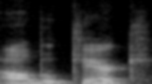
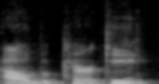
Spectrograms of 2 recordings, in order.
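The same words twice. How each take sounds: First: It is said with a Portuguese pronunciation. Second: It is said with an American English pronunciation.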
